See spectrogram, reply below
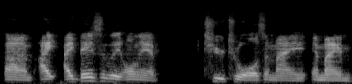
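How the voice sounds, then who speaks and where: A man with a mid-pitched voice talks as a creator on a discussion panel. He sounds thoughtful and halting, repeating words as he works out his point. The sound is dry, with very little room. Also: bright, forceful tone, no echo. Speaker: audio drama creator, panelist.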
